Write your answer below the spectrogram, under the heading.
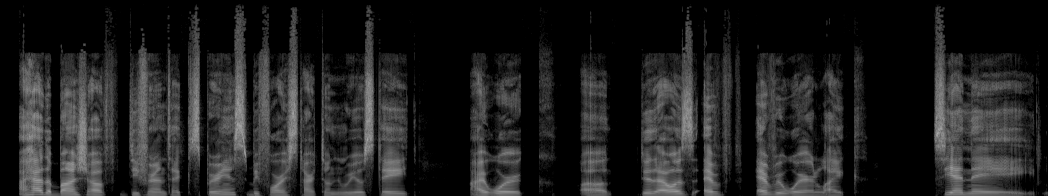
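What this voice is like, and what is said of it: Slight Brazilian accent. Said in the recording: “I am from Brazil, as you guys can see. I have a beautiful accent. ... It's just a little one.”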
